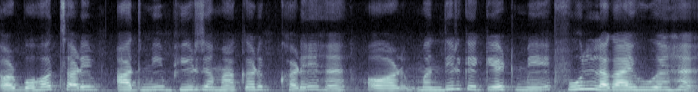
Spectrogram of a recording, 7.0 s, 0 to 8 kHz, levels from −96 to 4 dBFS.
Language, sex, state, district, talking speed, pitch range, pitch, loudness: Hindi, female, Jharkhand, Jamtara, 155 wpm, 220-255 Hz, 235 Hz, -20 LUFS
